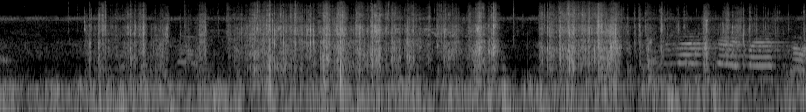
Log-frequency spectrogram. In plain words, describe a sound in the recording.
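Aluminium foil crinkles.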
